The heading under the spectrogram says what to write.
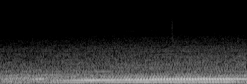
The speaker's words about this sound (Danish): Og nu er jeg så ude at køre på en toskansk landevej, og jeg har valgt et sted, hvor jeg kører op ad bakke. Fordi når jeg træder speederen i bund om et øjeblik, så vil I kunne høre, hvor lidt motoren den støjer. Så nu træder jeg på speederen.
